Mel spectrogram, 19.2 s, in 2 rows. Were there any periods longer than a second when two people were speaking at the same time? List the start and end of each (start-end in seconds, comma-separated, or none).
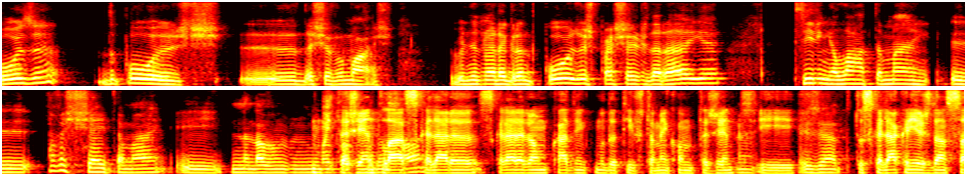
12.7-14.5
